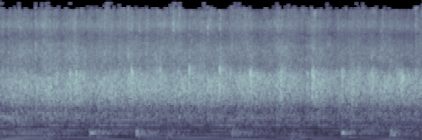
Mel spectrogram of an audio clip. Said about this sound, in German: Halleluja, lass mal Gott einen Applaus geben. Halleluja.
